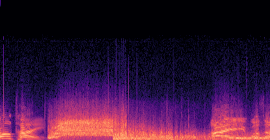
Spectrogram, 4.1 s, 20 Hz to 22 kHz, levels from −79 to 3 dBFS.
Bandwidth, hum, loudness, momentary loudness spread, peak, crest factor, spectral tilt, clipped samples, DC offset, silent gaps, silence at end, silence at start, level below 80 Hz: 15.5 kHz; none; -12 LUFS; 8 LU; -2 dBFS; 12 dB; -4.5 dB/octave; under 0.1%; 0.5%; none; 0 s; 0 s; -48 dBFS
